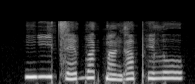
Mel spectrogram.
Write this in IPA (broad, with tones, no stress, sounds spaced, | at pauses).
ŋ iː˦ t͡s ɛ˨˦ b a˦ k͡p ã˨ ɡ a˦ pʰ ɪ˦ l o˦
